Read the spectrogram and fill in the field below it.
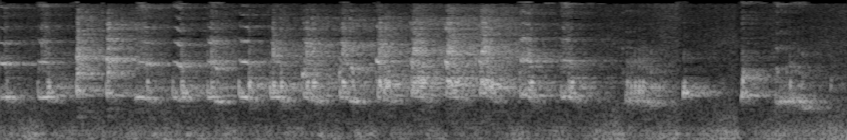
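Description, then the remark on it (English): A turkey call imitates a turkey in a hunting demonstration, pouring out loud, rapid gobbling bursts almost without pause for several seconds, then a few shorter clucking notes near the end. No one talks. “I just called a little more there to demonstrate.”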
